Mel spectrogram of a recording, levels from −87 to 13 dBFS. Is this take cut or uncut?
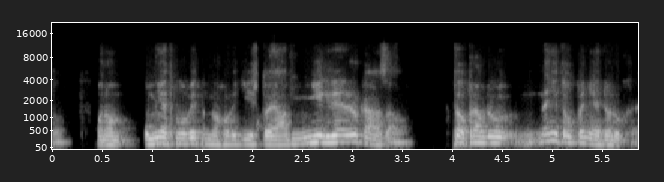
cut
